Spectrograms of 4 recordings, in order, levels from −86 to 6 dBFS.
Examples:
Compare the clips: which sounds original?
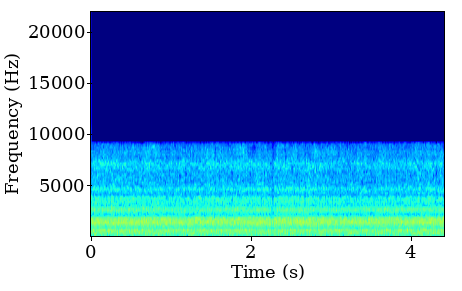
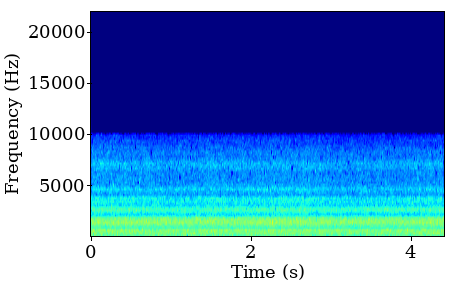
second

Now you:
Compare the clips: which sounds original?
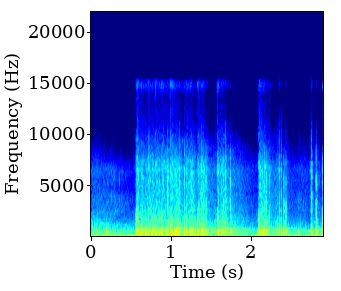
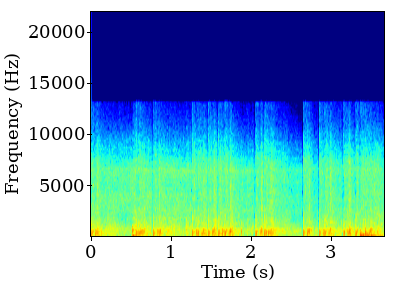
second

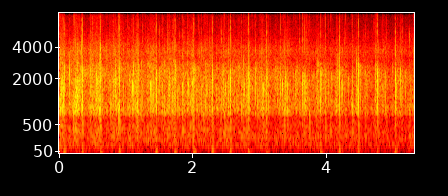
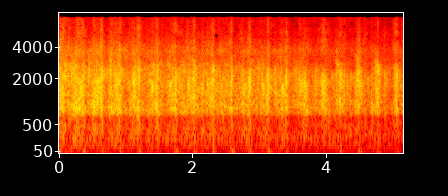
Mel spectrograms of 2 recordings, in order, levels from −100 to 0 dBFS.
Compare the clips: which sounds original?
first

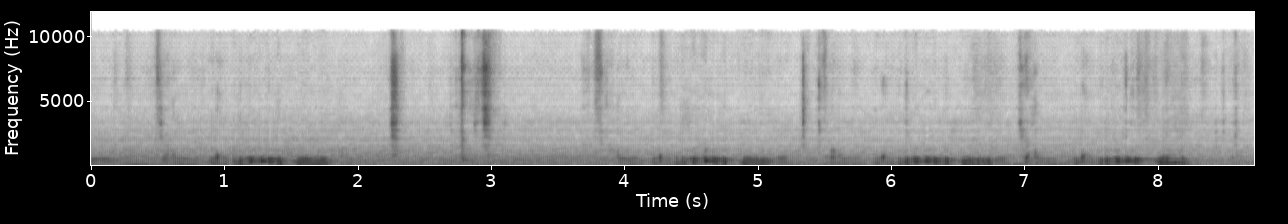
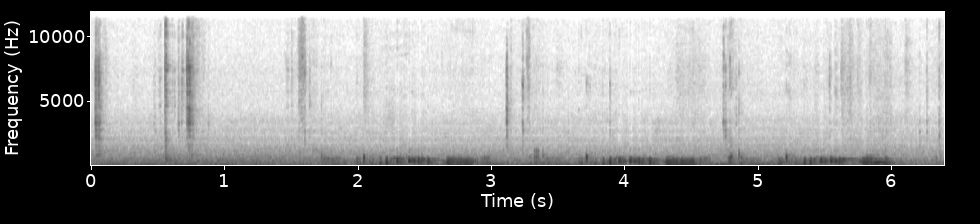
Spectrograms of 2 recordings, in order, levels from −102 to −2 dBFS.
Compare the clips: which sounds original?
second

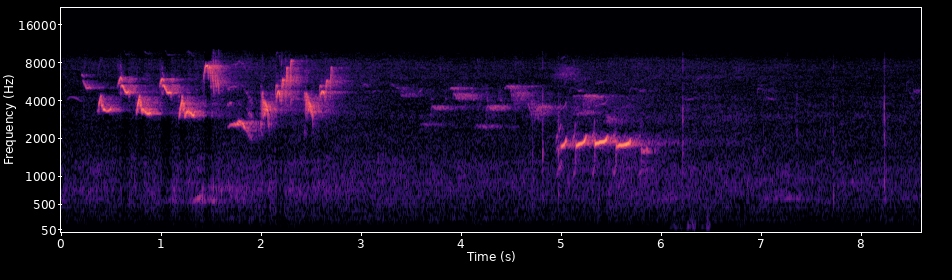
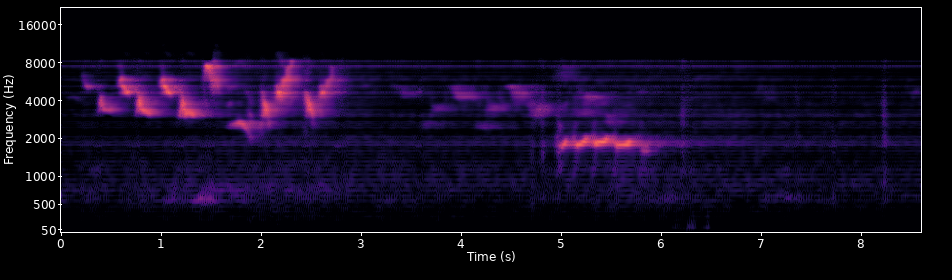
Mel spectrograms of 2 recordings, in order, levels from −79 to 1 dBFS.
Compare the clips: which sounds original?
first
